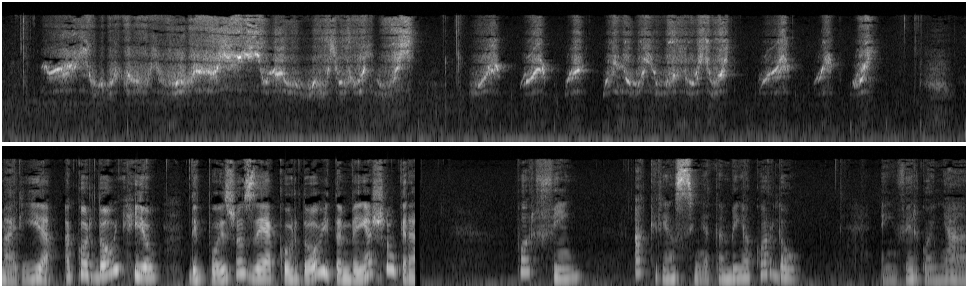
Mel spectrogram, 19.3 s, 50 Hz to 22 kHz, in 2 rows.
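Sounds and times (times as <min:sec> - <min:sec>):
small birds chirping and singing: 0:00.3 - 0:08.8
speech: 0:09.6 - 0:13.8, 0:14.9 - 0:15.5, 0:16.2 - 0:17.7, 0:18.4 - 0:19.2.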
